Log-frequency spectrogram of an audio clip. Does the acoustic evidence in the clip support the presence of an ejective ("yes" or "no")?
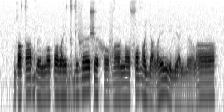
no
